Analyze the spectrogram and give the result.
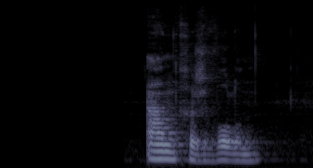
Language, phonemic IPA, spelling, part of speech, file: Dutch, /ˈaŋɣəˌzwɔlə(n)/, aangezwollen, verb, Nl-aangezwollen.ogg
- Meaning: past participle of aanzwellen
